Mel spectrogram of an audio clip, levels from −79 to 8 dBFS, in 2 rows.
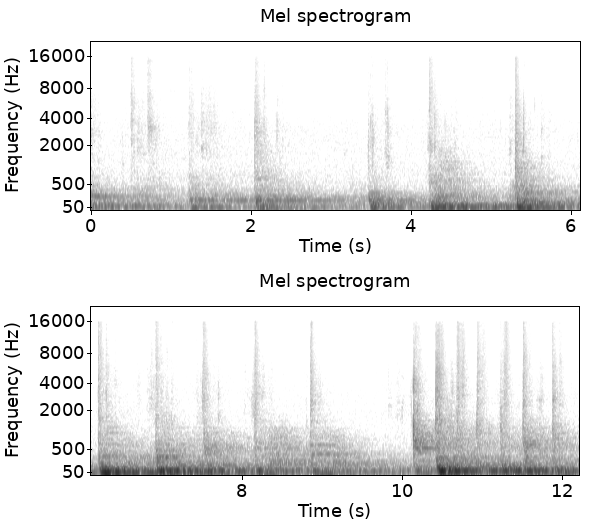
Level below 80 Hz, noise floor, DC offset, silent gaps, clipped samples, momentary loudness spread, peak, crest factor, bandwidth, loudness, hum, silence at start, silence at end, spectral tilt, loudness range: -26 dBFS; -46 dBFS; under 0.1%; none; under 0.1%; 21 LU; -4 dBFS; 20 dB; 8.8 kHz; -26 LUFS; none; 0 s; 0 s; -7.5 dB/octave; 14 LU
